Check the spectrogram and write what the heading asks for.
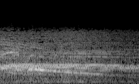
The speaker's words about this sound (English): Give the colonel a cheer, boys! Hooray! Another for the sweetheart of the regiment! Hooray!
